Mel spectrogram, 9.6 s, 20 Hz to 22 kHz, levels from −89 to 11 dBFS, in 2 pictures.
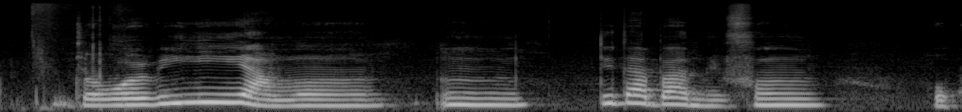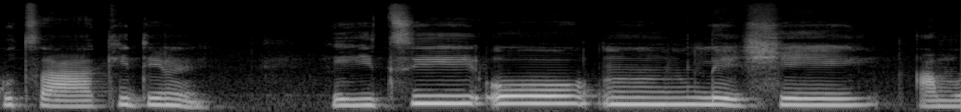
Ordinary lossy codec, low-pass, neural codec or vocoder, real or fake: none; 19.8 kHz; codec, 44.1 kHz, 7.8 kbps, Pupu-Codec; fake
